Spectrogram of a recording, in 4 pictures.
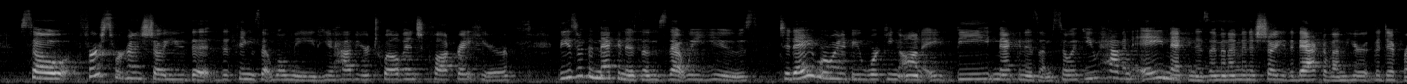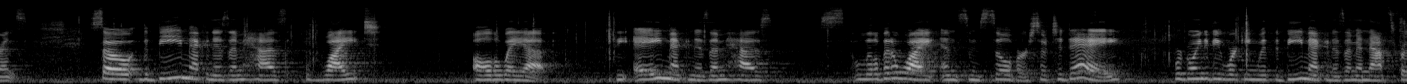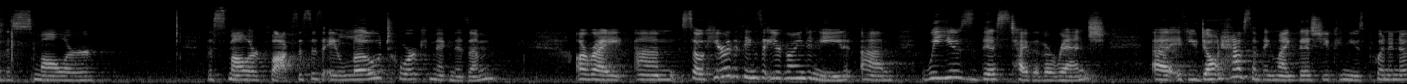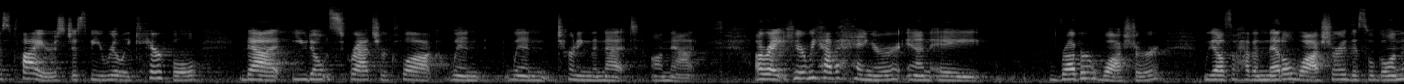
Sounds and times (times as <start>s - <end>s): Speech: 0.2s - 14.4s, 15.0s - 18.0s, 18.8s - 29.2s, 30.2s - 33.2s, 33.9s - 52.1s, 52.7s - 56.2s.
